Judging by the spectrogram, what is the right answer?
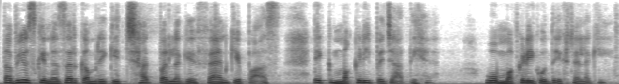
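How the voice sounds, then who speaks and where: A woman's voice: lowish voice, steady tone, unhurried, mellow. A woman reading scripted narration for a horror cartoon story.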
